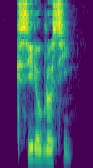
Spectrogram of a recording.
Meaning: synonym of langue de bois
- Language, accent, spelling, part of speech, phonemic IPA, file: French, France, xyloglossie, noun, /ɡzi.lɔ.ɡlɔ.si/, LL-Q150 (fra)-xyloglossie.wav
